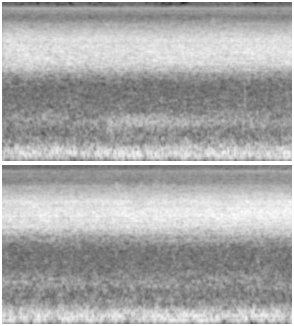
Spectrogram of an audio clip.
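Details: Cicada giving a loud, shrill drone: a steady, unbroken high buzz holding at one level throughout, with a faint low rumble beneath.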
